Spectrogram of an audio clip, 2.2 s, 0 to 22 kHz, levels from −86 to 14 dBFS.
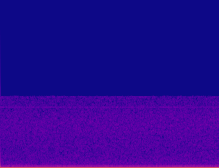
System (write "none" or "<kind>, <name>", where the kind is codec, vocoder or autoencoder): none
